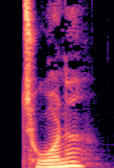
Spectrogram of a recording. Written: tornet

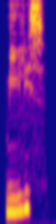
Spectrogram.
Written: melis

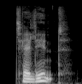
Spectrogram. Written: talent

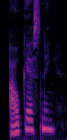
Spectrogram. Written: afgasning

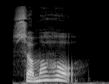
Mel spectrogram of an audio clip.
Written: sommerhår

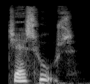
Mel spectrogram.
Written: jazzhus

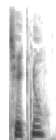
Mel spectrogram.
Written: techno

